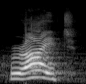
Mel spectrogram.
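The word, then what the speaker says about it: write: पहले डब्लू आ जाए तो क्या पढ़ेंगे रंग राइट rap rapper रिंकल rest तो यहां पे क्या है डब्लू साइलेंट लेटर है आई होप यहां तक आप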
